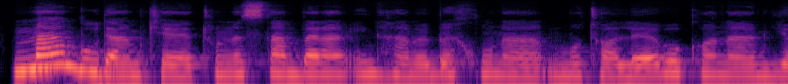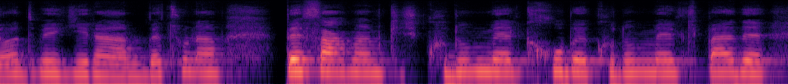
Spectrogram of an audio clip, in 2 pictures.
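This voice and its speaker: A woman's voice: mid-range voice, fairly even intonation, close to an everyday voice. Woman acting out a furious bossy wife. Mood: bitter. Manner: shouting, bossy commands. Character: furious scolding wife, middle-aged woman.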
